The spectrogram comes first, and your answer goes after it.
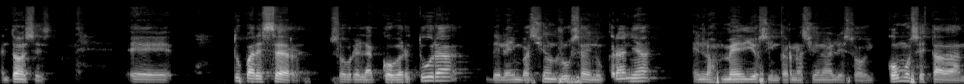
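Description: At a medium pitch and a fairly slow pace, a man speaks in a normal speaking voice with ordinary pitch variation against a quiet background. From Argentina. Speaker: journalism lecturer. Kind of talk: interview. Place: hall.

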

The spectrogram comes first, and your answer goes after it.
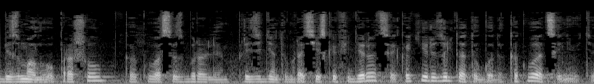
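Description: Ordinary pitch variation from a man speaking at a moderate speed. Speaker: newspaper editor. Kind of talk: press interview. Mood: formal, respectful. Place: office.

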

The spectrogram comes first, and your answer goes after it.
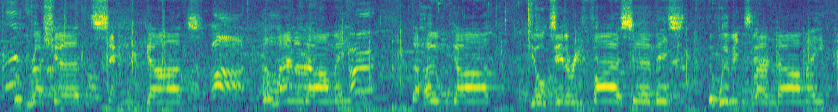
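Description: A man talks fairly slowly, leaving long, frequent pauses, while loud background noise fills the scene. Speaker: event announcer. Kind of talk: commentary. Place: open country.

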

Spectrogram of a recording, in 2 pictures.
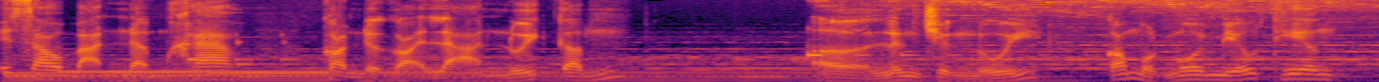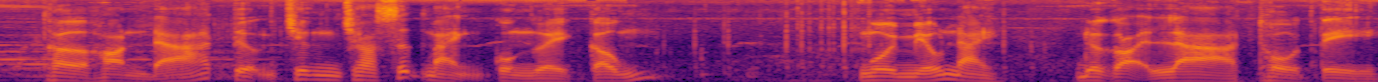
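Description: Music plays behind a man with a very deep, low pitch and lively intonation. He talks fairly slowly at a very even loudness, with long, frequent pauses. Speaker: documentary narrator. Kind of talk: documentary narration.

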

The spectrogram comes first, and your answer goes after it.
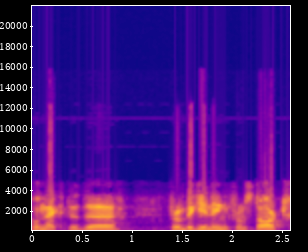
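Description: A fairly high-pitched man's voice with a Swedish accent. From Sweden. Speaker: car mechanic / hobbyist. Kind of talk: technical demonstration to camera. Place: garage. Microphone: phone near.

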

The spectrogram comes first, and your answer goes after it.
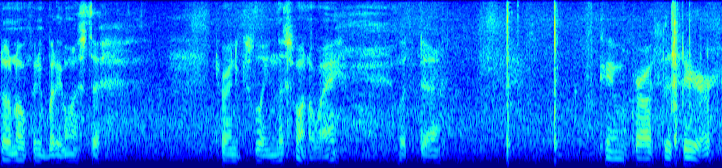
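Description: Loud background noise surrounds a man who speaks at a fairly fast clip. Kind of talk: casual vlog commentary. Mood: curious, mildly suspicious. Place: forest. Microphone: phone near.

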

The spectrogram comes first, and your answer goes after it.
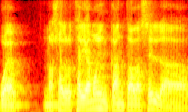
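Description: A man with an ordinary speaking voice at a medium pitch and moderate pace, ordinary pitch variation, quiet background. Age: 40s. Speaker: comedy youtuber; comedy video creator. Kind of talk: casual chat. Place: home room.

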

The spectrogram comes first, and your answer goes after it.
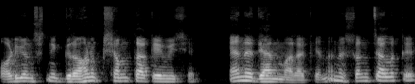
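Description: A man speaks in an ordinary speaking voice with ordinary pitch variation. His pitch is fairly high. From Saurashtra, Gujarat (Bhavnagar district). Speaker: event emcee and retired teacher. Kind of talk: interview.

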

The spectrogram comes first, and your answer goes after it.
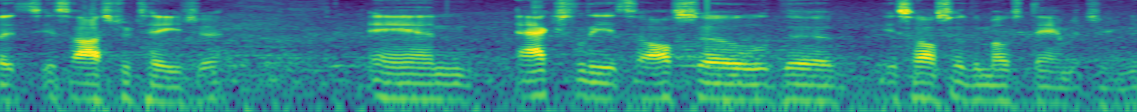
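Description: A man speaks at a moderate pace while noticeable background noise runs behind him. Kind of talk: interview answer. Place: hall. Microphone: lapel.

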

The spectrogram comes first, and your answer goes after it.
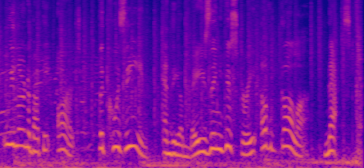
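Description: A woman's fairly high voice at a moderate pace, with very wide pitch swings and music in the background. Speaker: TV show host. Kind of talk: TV travel show narration.

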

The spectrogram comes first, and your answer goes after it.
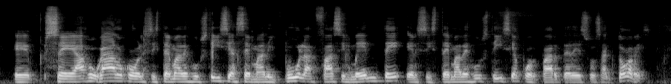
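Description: The voice has a dark, mellow tone, is somewhat breathy, and moves at a fairly quick pace. Its pitch variation is ordinary and its loudness very even, over a quiet background. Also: man. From Dominican Republic. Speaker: news show co-host. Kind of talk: opinion commentary. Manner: emphatic. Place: studio. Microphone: lapel.

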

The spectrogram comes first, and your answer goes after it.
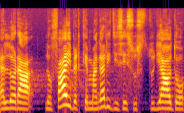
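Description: A woman's fairly high voice against a quiet background. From southern Italy, Salento (Lecce province); southern Italy. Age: 30s. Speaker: social cooperative president, activist; speaker. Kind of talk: panel talk. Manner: halting, many repetitions. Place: hall. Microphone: podium.

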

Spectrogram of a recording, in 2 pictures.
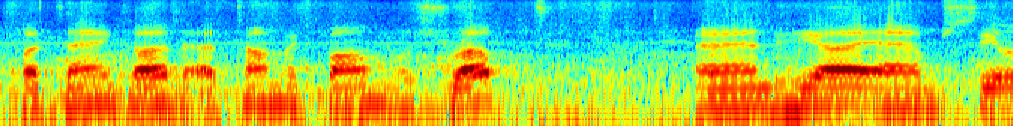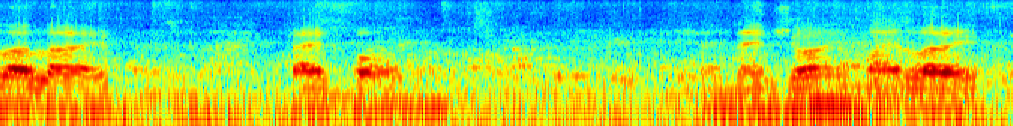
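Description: Over noticeable background noise, a man speaks very slowly with long, frequent pauses. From Hawaii. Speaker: war veteran. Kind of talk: interview answer. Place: street. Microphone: phone near.

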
